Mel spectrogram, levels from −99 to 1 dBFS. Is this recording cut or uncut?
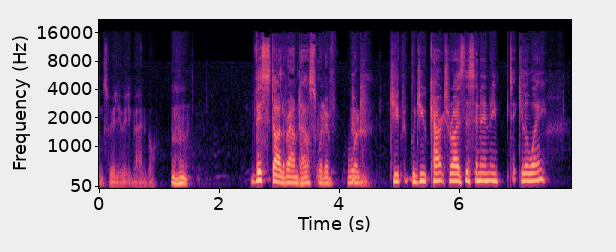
cut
